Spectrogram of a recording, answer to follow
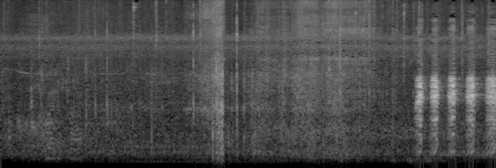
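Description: Rapid run of loud duck quacks, about five a second, starting about five seconds in. Before them there is only a faint background hiss and one brief rustle about midway.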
